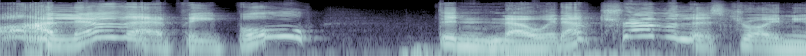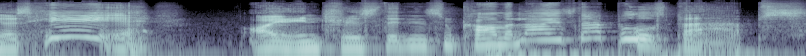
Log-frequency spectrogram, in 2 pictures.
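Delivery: very high, loud, sing-song goblin voice. Voicing a goblin in carnival clothes offering caramelized apples: goblin voice. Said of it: "there's this goblin ... He's like".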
